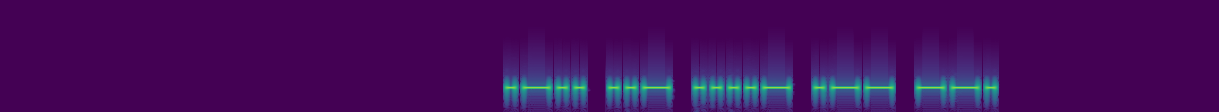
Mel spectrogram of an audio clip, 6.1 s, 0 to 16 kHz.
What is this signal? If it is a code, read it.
Morse code, heard as a keyed tone, about 28 wpm, 700 Hz. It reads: LU4WG
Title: DXCC-100 Call Signs - 5 Characters - Repeated 3x - 28wpm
